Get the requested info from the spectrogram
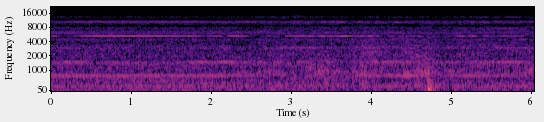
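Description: Tineco Floor One S3 cordless wet-dry vacuum running steadily in auto mode while mopping a tiled floor: an even rushing hum with a faint high whine. A single short knock about three-quarters of the way in.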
